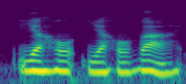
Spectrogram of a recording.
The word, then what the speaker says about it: Yehovah: Strong's H3068, Yehovah. – Yehovah is how it is pronounced in Hebrew. I had to listen to it first, sorry. Yehovah, right? Almost like Jehovah. Yeah, I think that's what it's called, Jehovah.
